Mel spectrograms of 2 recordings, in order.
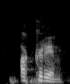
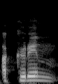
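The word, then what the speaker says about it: أَكْرِمْ: And this is a hamzatul qata, which means that the alif is always pronounced. If I say and respect, so I'll say wa akrim. So the wa will be pronounced and the akrim will also be pronounced.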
